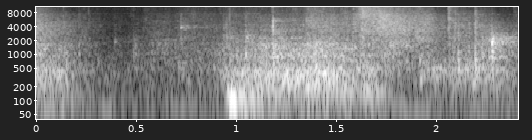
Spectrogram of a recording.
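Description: Handling noise as a man moves about and handles parts by hand: a soft low thump about a second in, then faint rustling and light clicks.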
